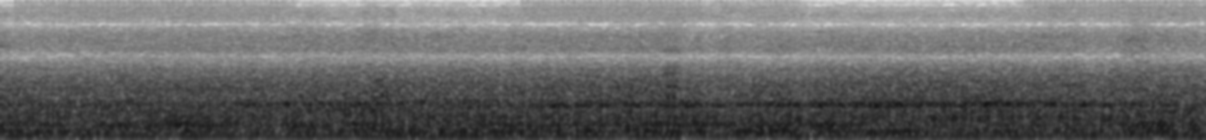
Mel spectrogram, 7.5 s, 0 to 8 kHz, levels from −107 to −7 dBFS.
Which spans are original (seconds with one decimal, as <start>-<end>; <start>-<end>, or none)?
none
